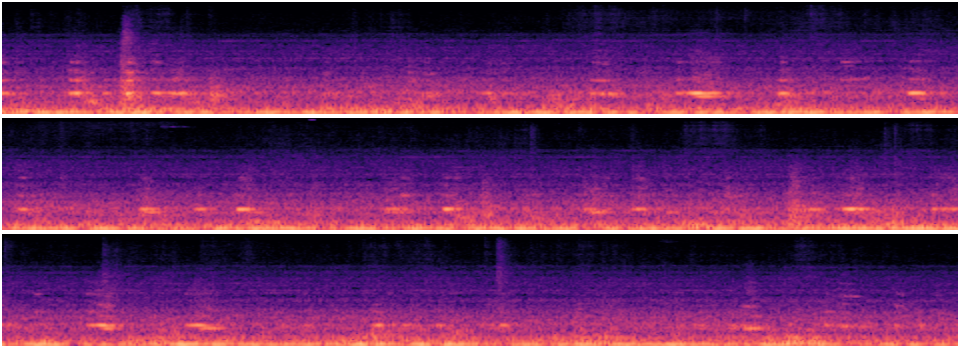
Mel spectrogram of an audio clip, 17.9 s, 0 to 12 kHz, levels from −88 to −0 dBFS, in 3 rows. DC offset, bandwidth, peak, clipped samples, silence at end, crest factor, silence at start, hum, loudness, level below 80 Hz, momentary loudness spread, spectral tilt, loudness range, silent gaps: under 0.1%; 5 kHz; -8 dBFS; under 0.1%; 0 s; 16 dB; 0 s; none; -27 LUFS; -24 dBFS; 6 LU; -9 dB/octave; 2 LU; none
